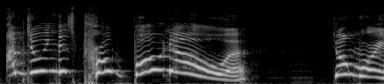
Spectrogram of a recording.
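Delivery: hammed-up indignant wail; exasperated protest. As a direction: cut in with a high, stretched protest. Cutting off granny's refusal in game.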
